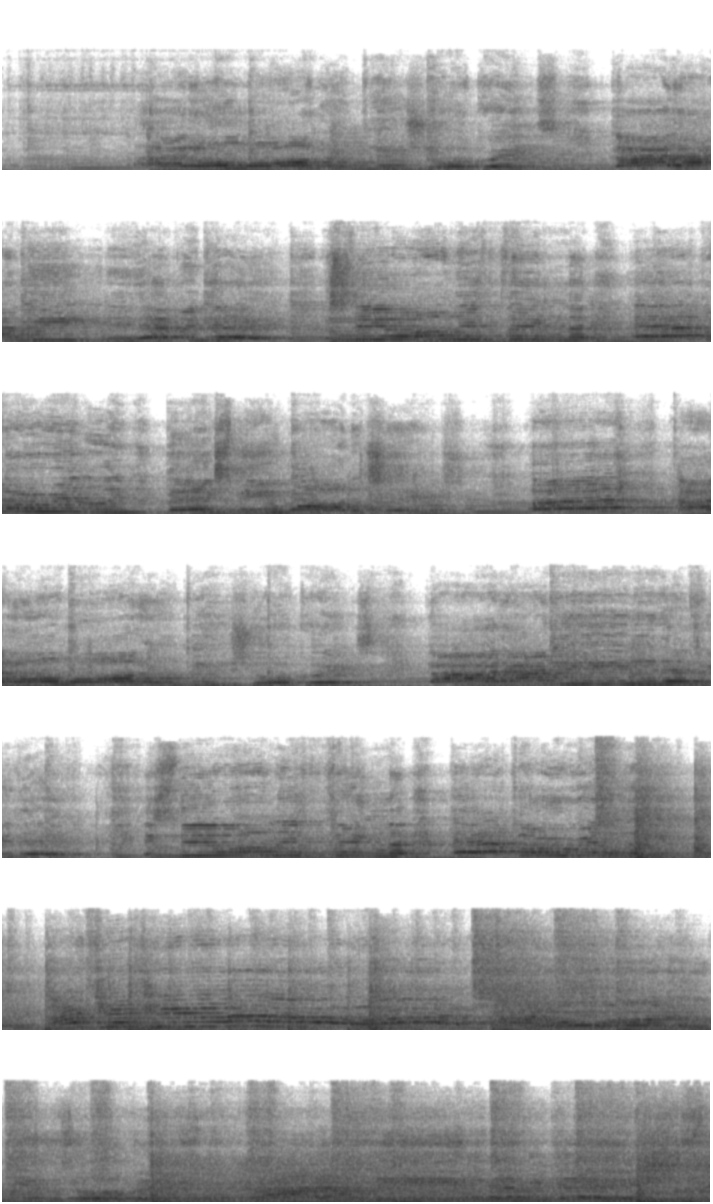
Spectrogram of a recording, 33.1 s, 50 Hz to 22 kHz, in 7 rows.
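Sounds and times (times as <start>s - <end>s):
drums: 0.0s - 33.0s
electric guitars: 0.0s - 33.0s
woman singing into microphone: 0.9s - 33.0s
deep bass notes: 26.9s - 33.0s.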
